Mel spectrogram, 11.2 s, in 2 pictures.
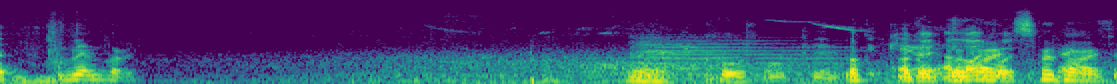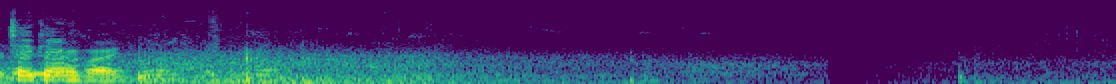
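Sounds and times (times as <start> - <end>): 
speech: 0.0 - 0.8, 3.1 - 6.6
rain falling: 9.9 - 11.1.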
